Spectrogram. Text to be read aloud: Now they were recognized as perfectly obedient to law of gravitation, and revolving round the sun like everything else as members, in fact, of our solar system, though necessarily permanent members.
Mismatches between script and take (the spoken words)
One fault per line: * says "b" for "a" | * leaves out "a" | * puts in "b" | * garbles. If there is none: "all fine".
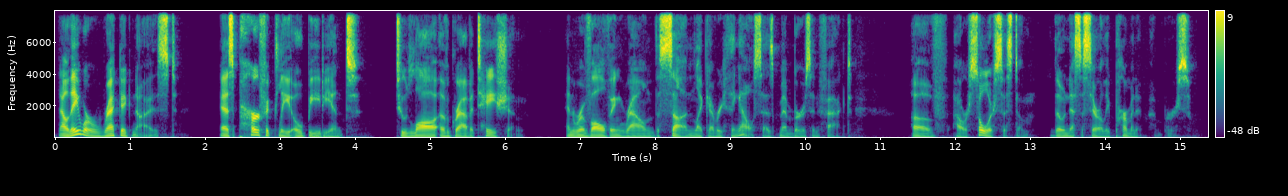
all fine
